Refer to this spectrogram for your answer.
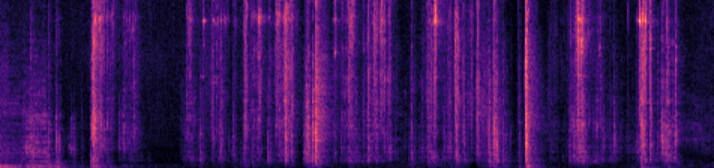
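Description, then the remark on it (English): The hinged wooden fall-front (abattant) of a desk, a piece of furniture with gilt bronze handles in the Riesner style, thumps shut, followed by a series of sharp metallic clicks and jingles as a key is worked in its lock, with short pauses between movements. “Maybe we better put the beautiful piece of furniture back, close up the abattant and lock it up.”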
